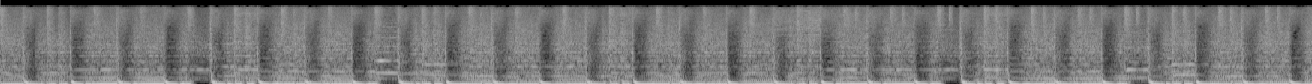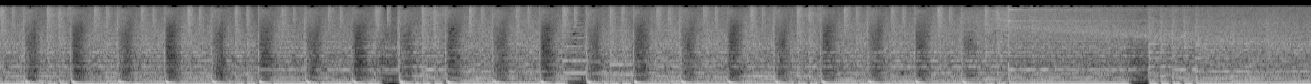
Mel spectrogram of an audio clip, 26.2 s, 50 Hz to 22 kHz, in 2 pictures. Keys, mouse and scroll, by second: 0.3 click, 1.4 click, 1.7-2.3 middle drag, 2.3 scroll up 2, 2.6-3.4 middle drag, 3.4 click, 4.5-5.6 drag, 8.2-8.5 scroll down 2, 8.5-9.3 middle drag, 9.3 scroll up 2, 9.6-10.3 middle drag, 10.3 click, 11.4-12.5 drag, 17.9 drag, 18.2 scroll down 2, 18.4-20.4 middle drag, 20.4 click, 20.7-21.6 scroll up 2, 21.6 click, 22.7-23.8 drag.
